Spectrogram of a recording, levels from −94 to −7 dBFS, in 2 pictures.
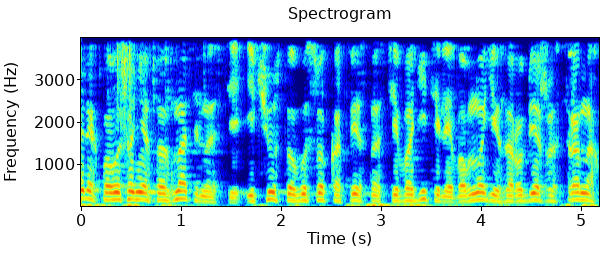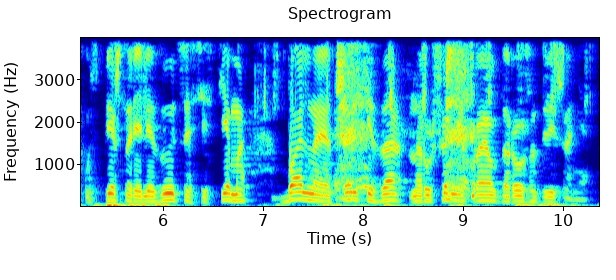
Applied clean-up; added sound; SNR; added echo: classical method log-MMSE.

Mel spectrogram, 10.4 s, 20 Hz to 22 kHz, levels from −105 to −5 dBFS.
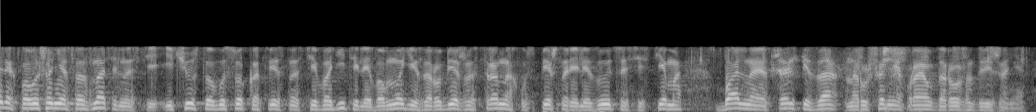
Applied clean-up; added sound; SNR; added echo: neural mask model Resemble Enhance denoiser.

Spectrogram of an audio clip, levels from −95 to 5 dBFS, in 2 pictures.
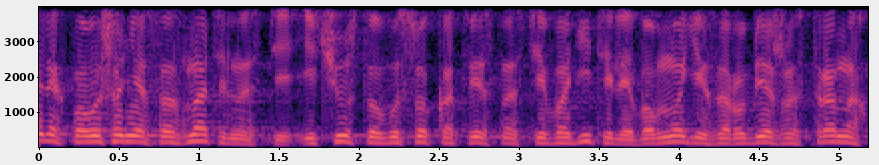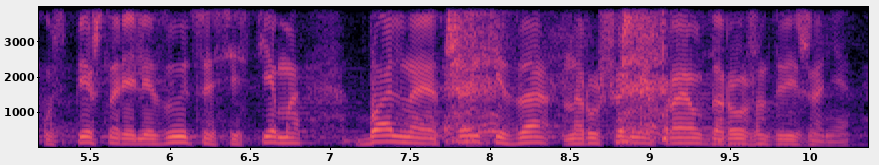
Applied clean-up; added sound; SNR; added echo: none; none; none; none.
